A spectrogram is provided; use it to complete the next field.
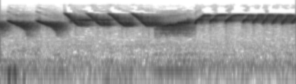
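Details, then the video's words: Mosaic canary song for stimulating mating and teaching chicks: several broad downward-swept notes repeated quickly, then a very fast, high, even trill. "تغريد كناري موزايك رائع لتحفيزعلى التزاوج و تعليم الفراخ"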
